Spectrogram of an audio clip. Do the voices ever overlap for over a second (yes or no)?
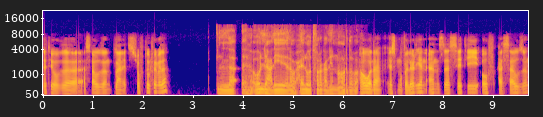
no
